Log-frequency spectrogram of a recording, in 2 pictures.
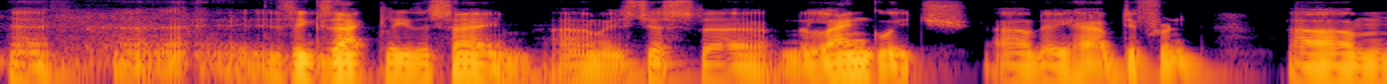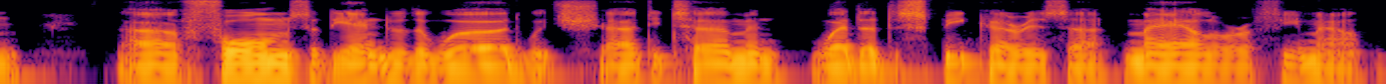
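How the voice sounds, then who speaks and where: Monk with a very low voice doing a q&a, lots of ums, dry close sound, bit of dry humor. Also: male voice, little pitch movement, measured pace, gravelly, a little mellow, no echo. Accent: English. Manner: thoughtful, hesitant, many ums and restarts. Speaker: Buddhist monk answering questions. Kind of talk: relaxed Dhamma Q&A talk. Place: meditation retreat hall.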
